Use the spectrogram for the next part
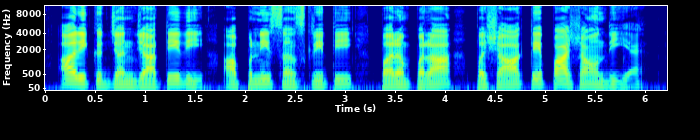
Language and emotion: Dogri, neutral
